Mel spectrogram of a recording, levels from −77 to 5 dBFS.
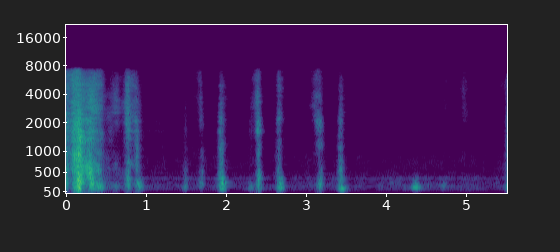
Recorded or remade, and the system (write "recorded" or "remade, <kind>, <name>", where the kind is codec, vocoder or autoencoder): remade, vocoder, WaveNeXt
